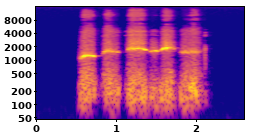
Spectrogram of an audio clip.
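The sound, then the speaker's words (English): A person whistles the short, bright jingle of an Old Spice TV commercial: about five quick notes in a bouncy phrase, lasting under two seconds, with no talking and silence before and after. “You know that little whistle tune they do?”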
